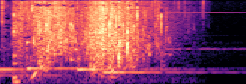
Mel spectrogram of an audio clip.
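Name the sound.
water splashing and trickling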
